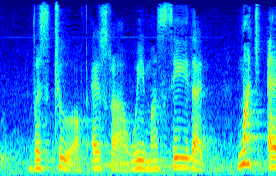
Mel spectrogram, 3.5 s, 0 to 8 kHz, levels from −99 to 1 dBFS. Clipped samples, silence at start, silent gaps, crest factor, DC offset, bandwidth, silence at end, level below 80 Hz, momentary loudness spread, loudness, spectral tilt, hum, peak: under 0.1%; 0 s; none; 20 dB; under 0.1%; 8 kHz; 0 s; -58 dBFS; 6 LU; -32 LUFS; -7 dB/octave; none; -10 dBFS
